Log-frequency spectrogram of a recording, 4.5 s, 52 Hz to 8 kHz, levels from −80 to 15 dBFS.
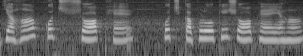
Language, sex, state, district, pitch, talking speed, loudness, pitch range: Hindi, female, Chandigarh, Chandigarh, 240 Hz, 130 wpm, -17 LUFS, 230-285 Hz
